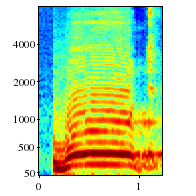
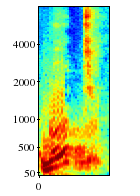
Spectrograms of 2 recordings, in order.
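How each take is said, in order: First: Boot drawn out with a falling end; long vowel. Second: Said in the usual way. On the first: Shown as a demonstration. Teacher modelling the word, long vowel in boot. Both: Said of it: "long vowel sound".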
